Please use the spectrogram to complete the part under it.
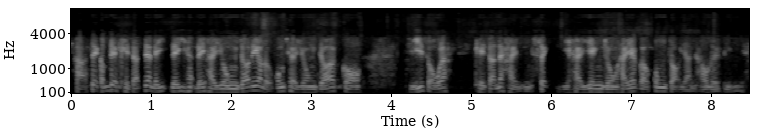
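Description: A man's voice: medium pitch, fast. Male expert interviewee on a thin, slightly noisy phone connection, Hong Kong Cantonese accent, instructive, repeats key points. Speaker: interview guest, occupational health expert. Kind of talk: explanatory interview answers. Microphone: telephone call. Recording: tinny phone line with noise.

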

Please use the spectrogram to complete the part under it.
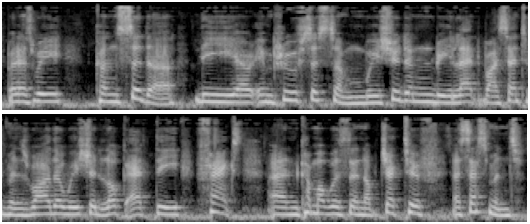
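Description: A man speaking as a live interpreter, rendering a politician's remarks in a measured way with pauses and fillers. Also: high voice, a little hiss or hum.

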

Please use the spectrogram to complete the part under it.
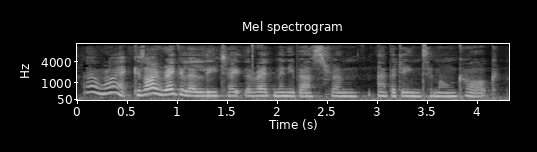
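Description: A woman's voice: fairly low pitch, a little fast, husky. A woman hosting a long-running programme, asking friendly, probing interview questions. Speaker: radio programme host. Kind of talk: conversational interview.

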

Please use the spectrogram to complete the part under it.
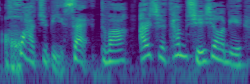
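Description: A woman's voice: mid-range voice, fairly quick, breathy edge. A woman co-hosting as a Mandarin teacher, commenting casually and often adding tag questions. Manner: animated, uses tag questions.

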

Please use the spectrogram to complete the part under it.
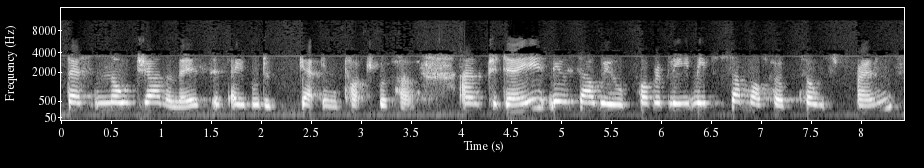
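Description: A woman correspondent with a husky voice, giving a scripted news report. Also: medium pitch, rough recording.

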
